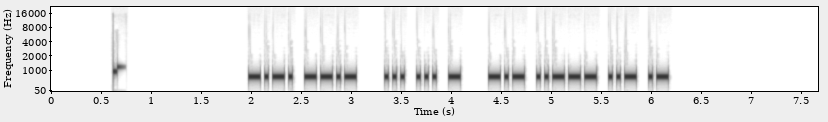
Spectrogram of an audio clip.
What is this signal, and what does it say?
Morse code, heard as a keyed tone, about 30 wpm, 700 Hz. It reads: CQ SST K2UA
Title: K1USN SST QSO Practice - 30wpm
